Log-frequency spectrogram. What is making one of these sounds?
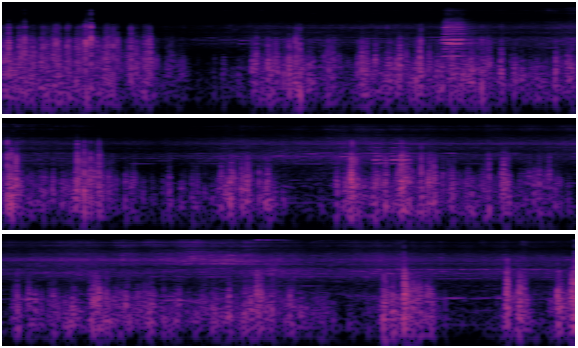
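Wind rushes and buffets through an open car window.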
